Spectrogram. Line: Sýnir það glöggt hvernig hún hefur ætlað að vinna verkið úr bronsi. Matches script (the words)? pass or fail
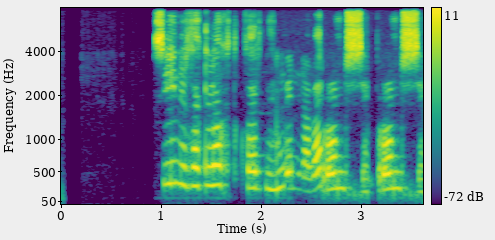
fail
